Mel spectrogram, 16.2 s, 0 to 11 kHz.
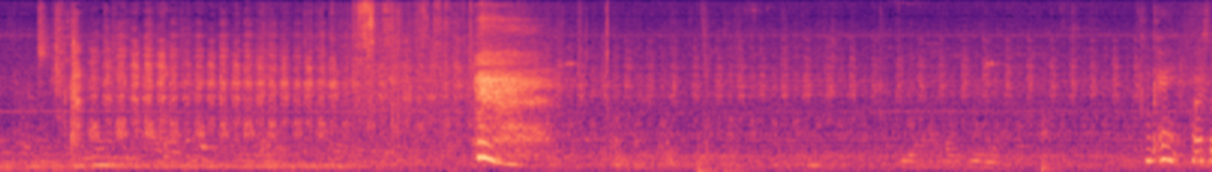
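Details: Rapid, steady panting from a dog (Crockett) at the vet after coughing for over 5 minutes during and after an X-ray; diagnosed with kennel cough.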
